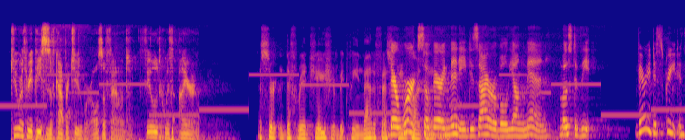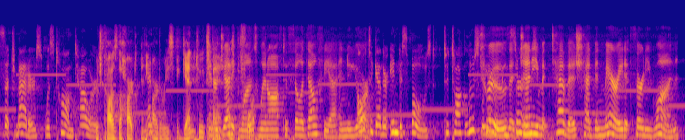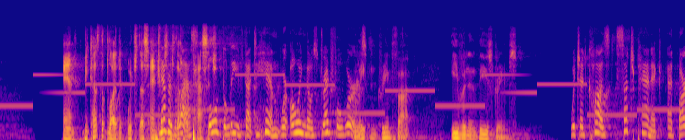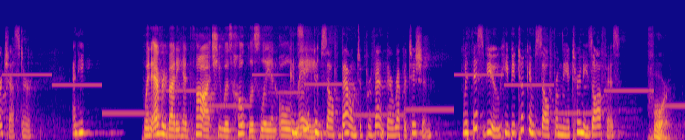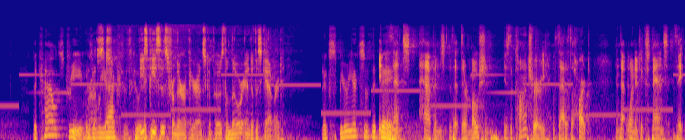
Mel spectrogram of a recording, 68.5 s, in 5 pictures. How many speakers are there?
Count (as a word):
five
